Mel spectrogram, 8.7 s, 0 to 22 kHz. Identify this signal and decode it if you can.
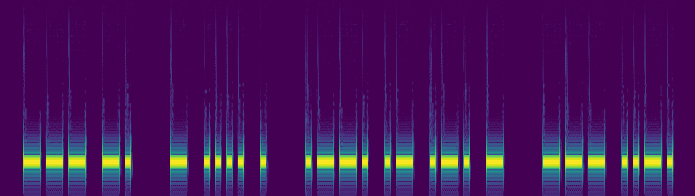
Morse code, heard as a keyed tone, about 17 wpm, 700 Hz. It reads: ON THE PART OF
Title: Speed-Racing - Sets of 4 Words 17wpm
